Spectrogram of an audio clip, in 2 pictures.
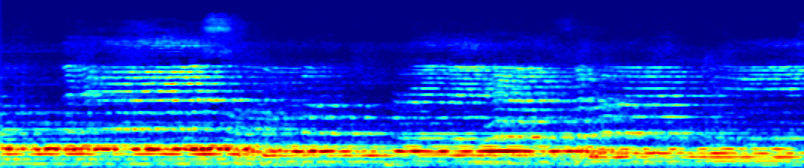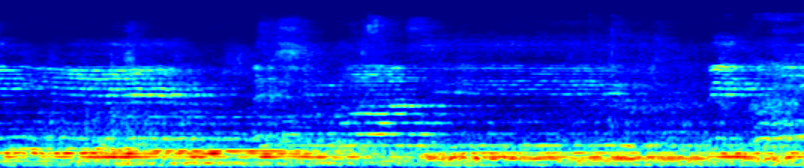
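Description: Mixed choir of men and women singing a cappella, holding slow sustained chords that move to a new chord every second or two.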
